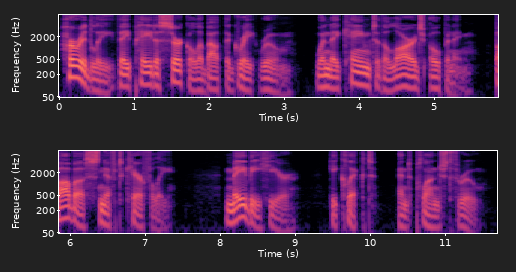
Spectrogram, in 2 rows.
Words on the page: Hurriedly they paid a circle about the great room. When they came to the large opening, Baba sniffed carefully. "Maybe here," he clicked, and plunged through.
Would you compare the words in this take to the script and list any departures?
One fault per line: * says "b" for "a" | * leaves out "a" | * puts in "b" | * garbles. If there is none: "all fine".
all fine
